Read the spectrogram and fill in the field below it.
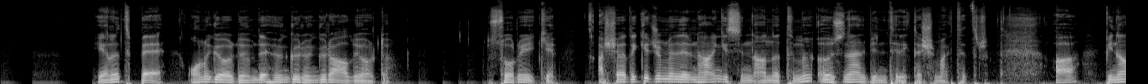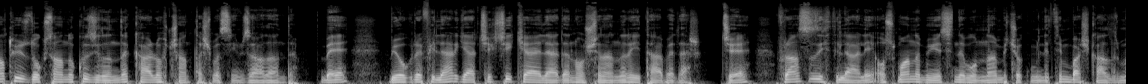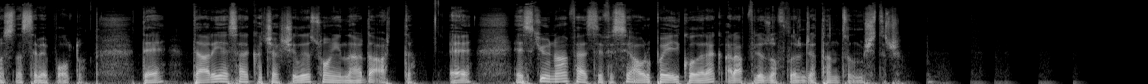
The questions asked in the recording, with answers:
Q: Aşağıdaki cümlelerin hangisinin anlatımı öznel bir nitelik taşımaktadır?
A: Yanıt B. Biyografiler gerçekçi hikayelerden hoşlananlara hitap eder.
